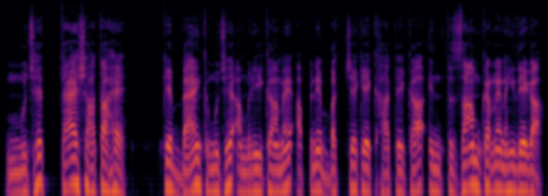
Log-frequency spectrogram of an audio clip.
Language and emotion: Urdu, angry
